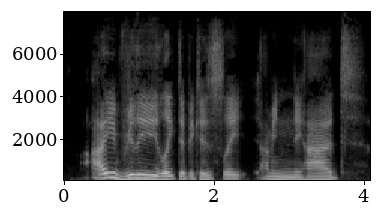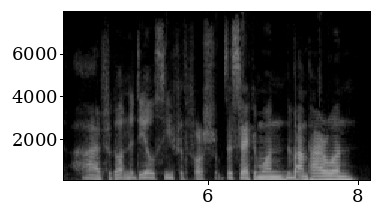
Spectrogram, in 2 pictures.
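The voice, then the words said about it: Put-on Scottish accent. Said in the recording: “why are you talking in a Scottish accent? That's weird.”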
